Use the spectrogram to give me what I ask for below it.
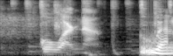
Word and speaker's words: Goorna: So to pronounce it more correctly, emphasize the first part. Guarna, not Guana. Not There you good.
